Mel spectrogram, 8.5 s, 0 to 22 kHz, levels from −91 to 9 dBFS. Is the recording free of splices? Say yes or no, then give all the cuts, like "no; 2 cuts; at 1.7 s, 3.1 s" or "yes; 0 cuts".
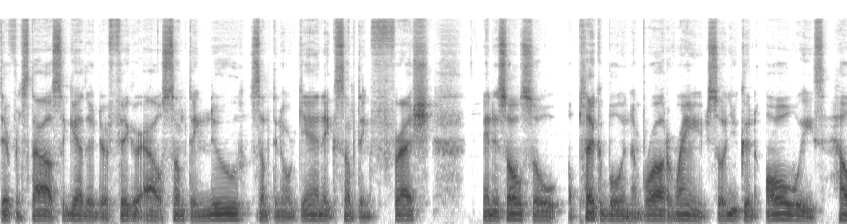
yes; 0 cuts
